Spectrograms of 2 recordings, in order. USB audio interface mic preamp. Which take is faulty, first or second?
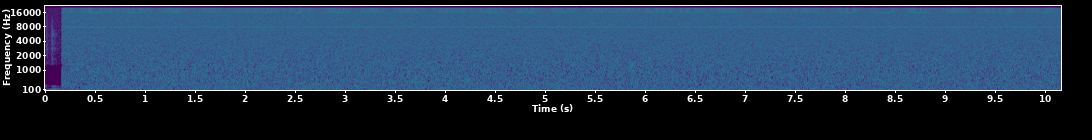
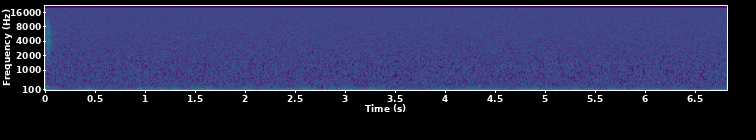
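second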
